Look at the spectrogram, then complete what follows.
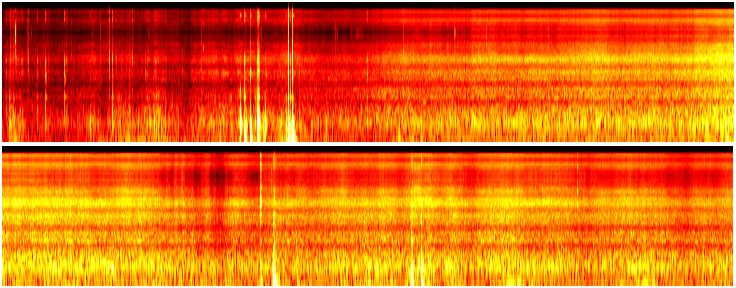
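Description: Snowboard sliding through deep powder: a steady rushing hiss of snow under the board, mixed with wind on the camera microphone, building up about seven seconds in. Before that there are scattered clicks and two loud knocks, and a few more sharp knocks come later in the run.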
